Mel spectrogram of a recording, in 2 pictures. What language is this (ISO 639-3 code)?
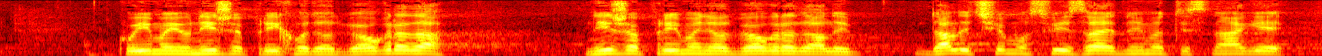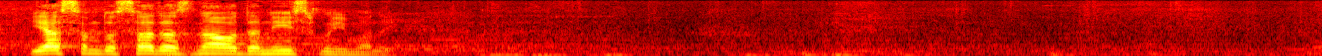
srp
